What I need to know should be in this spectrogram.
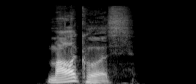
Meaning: a male given name, a less common variant of Markus
- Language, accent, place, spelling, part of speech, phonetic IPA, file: German, Germany, Berlin, Marcus, proper noun, [ˈmaʁkʊs], De-Marcus.ogg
